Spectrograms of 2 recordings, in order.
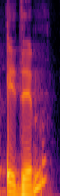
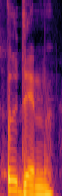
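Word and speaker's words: œdème: qu'en fait en soit on devrait dire aidé m mais maintenant couramment au prononce oedème dans le langage courant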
